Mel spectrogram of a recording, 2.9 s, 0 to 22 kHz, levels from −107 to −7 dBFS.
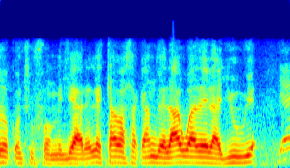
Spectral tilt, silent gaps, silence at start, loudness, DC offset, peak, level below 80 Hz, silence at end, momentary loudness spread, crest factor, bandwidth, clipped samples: -8 dB/octave; none; 0 s; -21 LUFS; under 0.1%; -8 dBFS; -64 dBFS; 0 s; 12 LU; 14 dB; 8 kHz; under 0.1%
